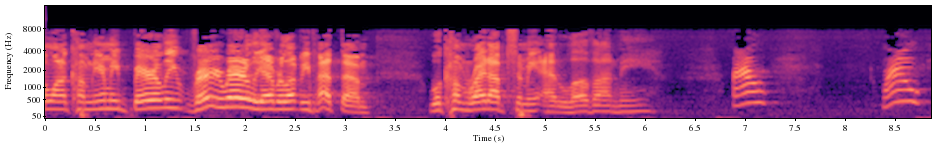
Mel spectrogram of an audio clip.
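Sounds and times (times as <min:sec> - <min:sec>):
speech: 0:00.0 - 0:06.1, 0:06.9 - 0:07.3
person imitating a cat meowing to be fed: 0:06.9 - 0:07.3, 0:08.4 - 0:08.8.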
